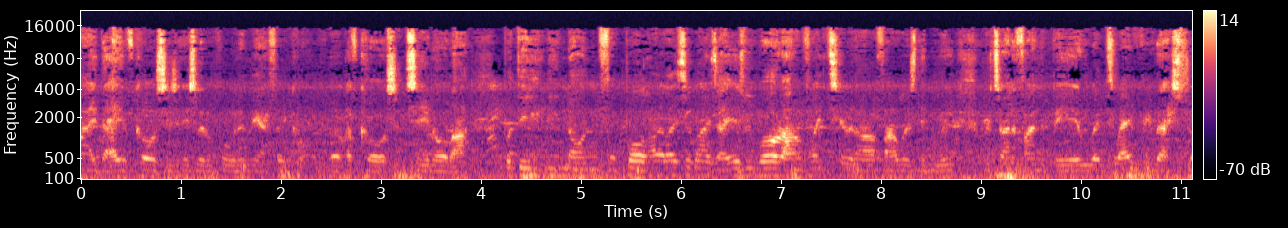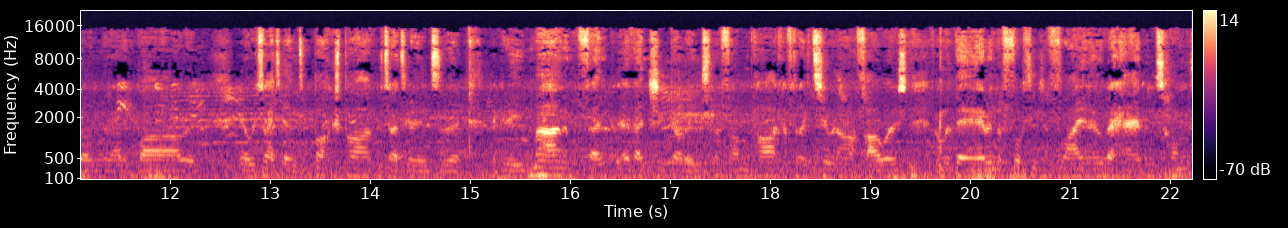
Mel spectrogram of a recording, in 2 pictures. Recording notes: Outside Wembley once again, the morning after Liverpool beat Chelsea to win the FA Cup Final!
